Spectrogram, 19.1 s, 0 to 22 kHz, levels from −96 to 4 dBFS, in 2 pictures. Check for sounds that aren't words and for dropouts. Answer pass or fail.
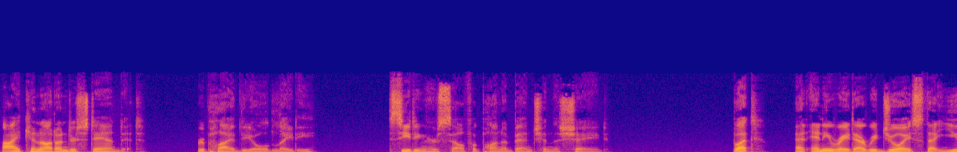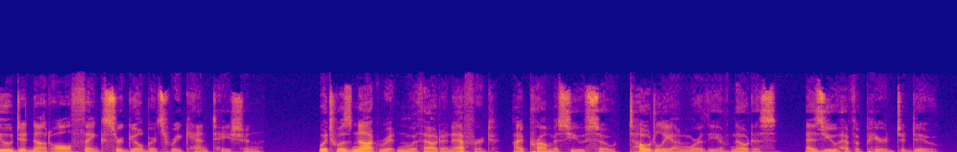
pass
